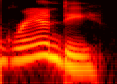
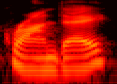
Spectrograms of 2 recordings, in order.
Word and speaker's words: Grande: her name Rihanna um it's Ariana Grandy not grande stop yeah yeah Gypsy Pony girl not grande not large Grandy this is one I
